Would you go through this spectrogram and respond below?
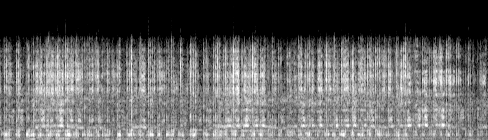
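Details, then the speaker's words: Swedish machine on arrival, after clutch disengaged and re-engaged: harsh gritty fast uneven chattering grind over buzzing motor; motor running very hot, drive struggling; cause not confirmed. "That sounds horrible, doesn't it? I'm really glad that Solange sent this machine in."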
